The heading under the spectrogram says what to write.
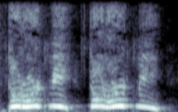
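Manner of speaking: put-on very high, pleading old man; frightened cry. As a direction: squeal it out in panic. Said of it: "cried the old man".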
